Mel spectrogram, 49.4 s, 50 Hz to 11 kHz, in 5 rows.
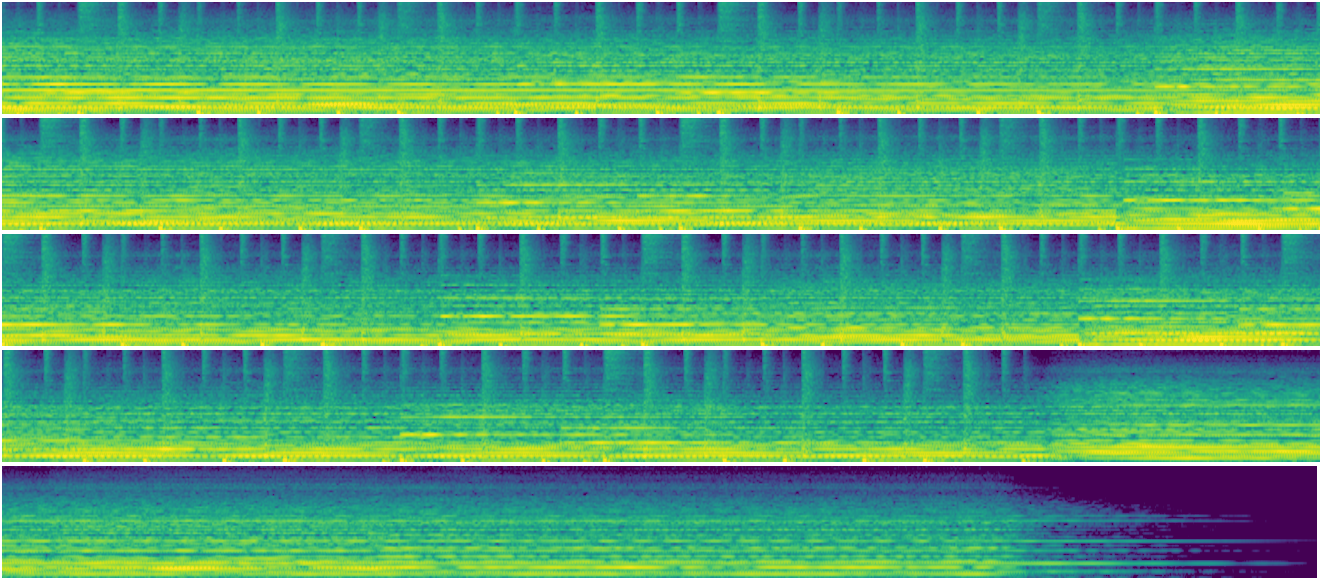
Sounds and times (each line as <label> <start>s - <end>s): simple electronic motives 0.0s - 44.7s
strings 0.0s - 48.0s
